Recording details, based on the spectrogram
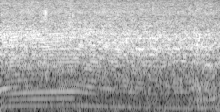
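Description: The Hillbilly's chainsaw revving in the horror game Dead by Daylight, a loud, buzzing motor whine that holds steady and then dips slightly in pitch, heard alone.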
